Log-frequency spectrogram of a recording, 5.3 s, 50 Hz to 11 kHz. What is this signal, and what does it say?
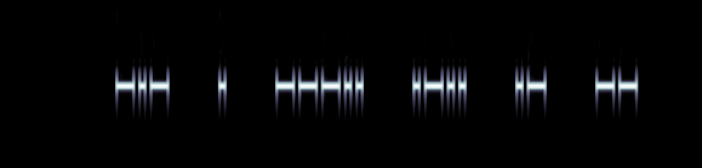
Morse code, heard as a keyed tone, about 28 wpm, spaced as for 16 wpm, 700 Hz. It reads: KE8LAM
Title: USA Call Signs - 3x Character Spacing - 28wpm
